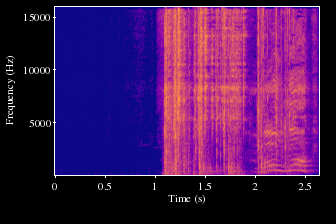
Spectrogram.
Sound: item smacking sound

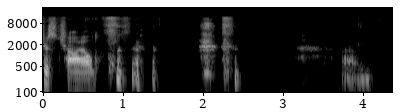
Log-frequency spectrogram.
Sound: laughs

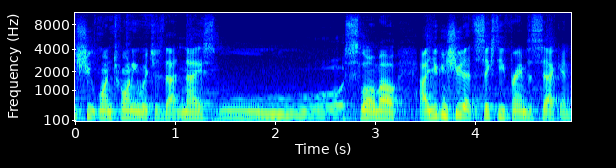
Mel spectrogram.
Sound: makes slow motion sound

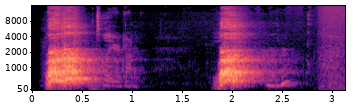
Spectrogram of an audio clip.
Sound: barking

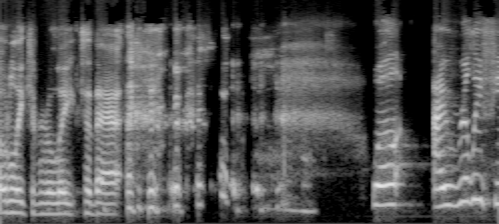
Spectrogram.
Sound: laughs

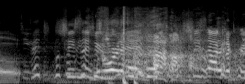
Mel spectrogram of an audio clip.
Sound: laughing

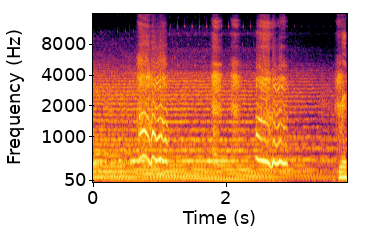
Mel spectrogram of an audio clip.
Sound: crying

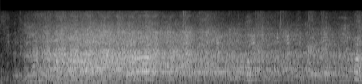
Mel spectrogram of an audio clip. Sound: audience laughs

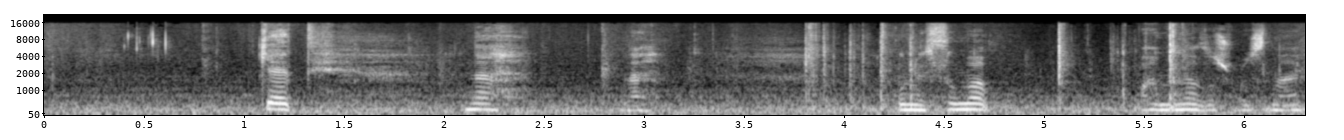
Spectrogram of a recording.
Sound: Vanina speaking foreign language; Kaiti speaking foreign language

